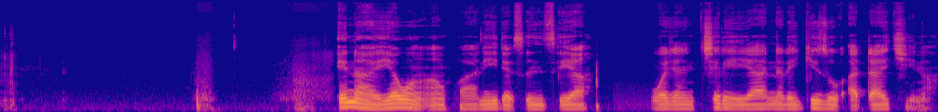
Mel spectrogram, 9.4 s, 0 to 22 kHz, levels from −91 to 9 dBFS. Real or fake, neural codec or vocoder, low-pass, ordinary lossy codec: real; none; none; none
